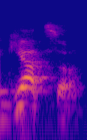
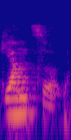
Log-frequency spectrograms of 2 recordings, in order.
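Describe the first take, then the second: First: No m sound is heard before the ts. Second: An m sound is heard before the ts. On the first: "very pure uh, rasake, then you will very clearly hear" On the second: "they will pronounce that ma"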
